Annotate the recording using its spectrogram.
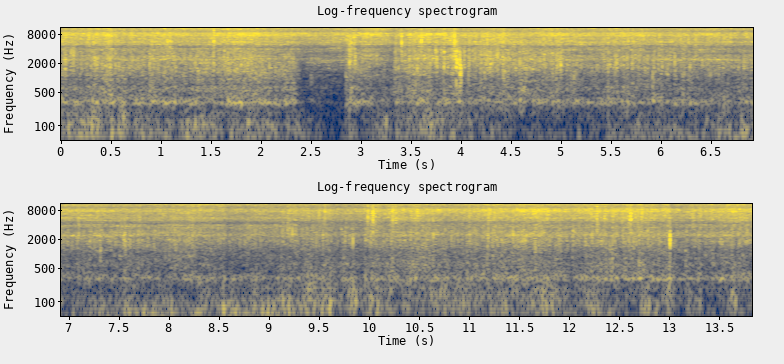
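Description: A hardtail mountain bike's frame and chain rattle over bumps.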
